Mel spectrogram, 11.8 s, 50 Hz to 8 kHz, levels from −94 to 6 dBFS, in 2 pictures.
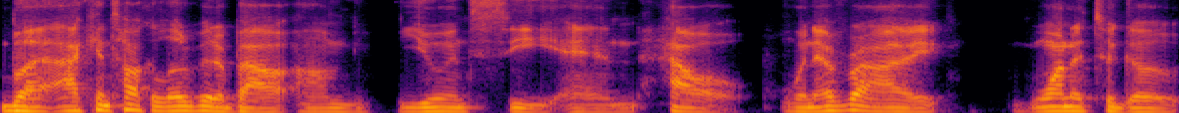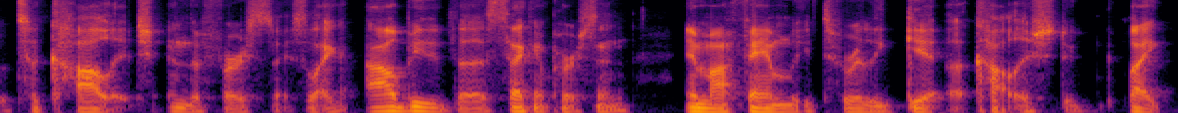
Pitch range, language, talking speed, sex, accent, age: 95-110 Hz, English, 195 wpm, male, American, 20-39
